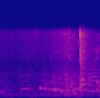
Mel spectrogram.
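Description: People talking in a small meeting room, with a single sharp knock about a second and a half in.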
